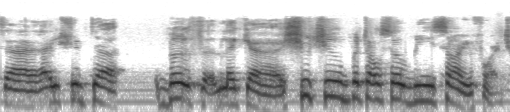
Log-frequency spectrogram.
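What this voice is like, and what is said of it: Don Karnage impression. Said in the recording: “my favorite Don Carnage impression.”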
